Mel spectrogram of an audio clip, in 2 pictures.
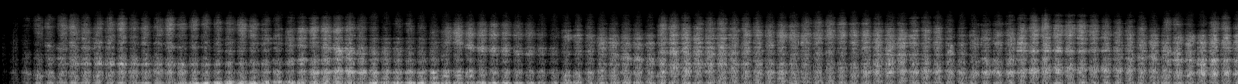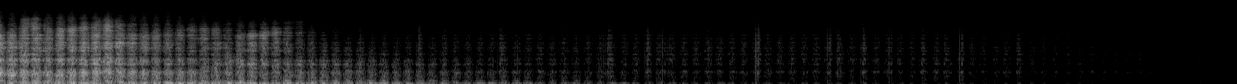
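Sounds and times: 
horror music: 0:00.2 - 0:16.3.

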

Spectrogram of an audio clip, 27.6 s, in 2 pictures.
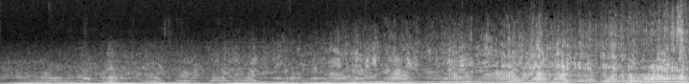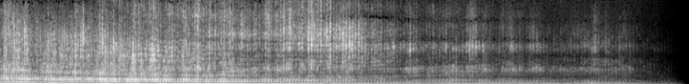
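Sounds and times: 
CAC Wirraway aircraft passing: 0:00.0 - 0:27.5.

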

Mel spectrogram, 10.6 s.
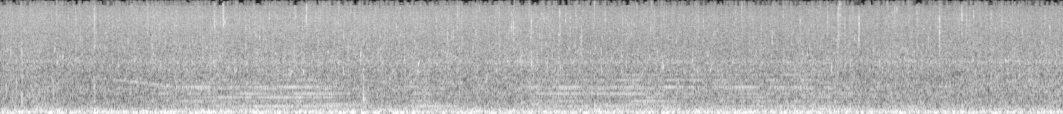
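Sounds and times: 
drizzle of rain in swamp or marsh area: 0:00.0 - 0:10.6
faint sirens: 0:01.1 - 0:08.9.

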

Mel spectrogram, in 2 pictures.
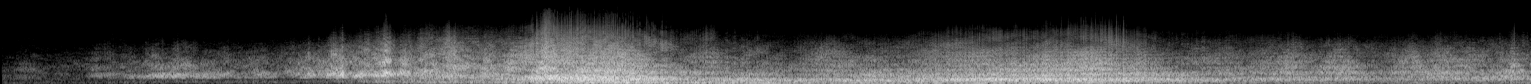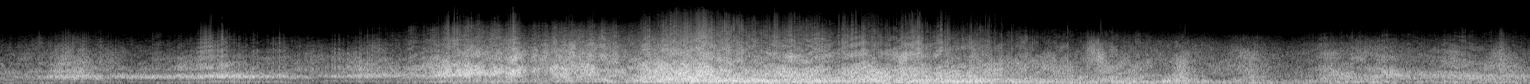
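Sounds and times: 
F16 Falcon aircraft maneuvering: 0:00.0 - 0:30.5.

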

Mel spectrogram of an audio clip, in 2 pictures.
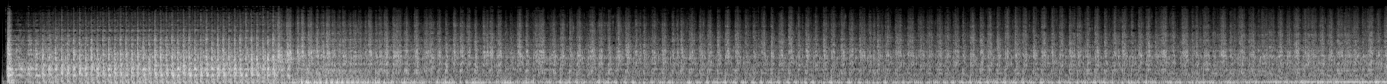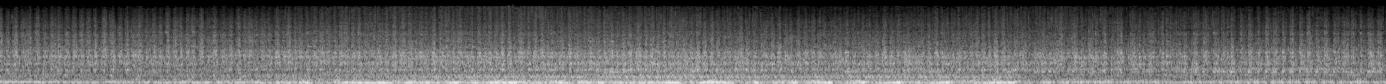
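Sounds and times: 
small boat starting up and moving away: 0:00.0 - 0:27.7.

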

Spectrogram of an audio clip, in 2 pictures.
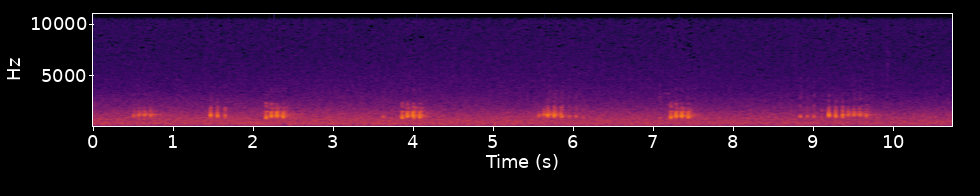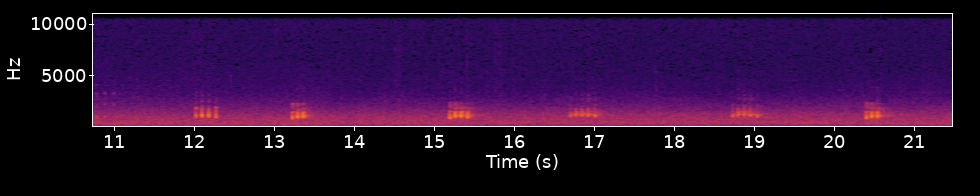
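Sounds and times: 
frogs croaking at night at Lake Tazawa: 0:00.3 - 0:04.5, 0:05.4 - 0:07.8, 0:08.6 - 0:14.2, 0:15.0 - 0:21.1.

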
